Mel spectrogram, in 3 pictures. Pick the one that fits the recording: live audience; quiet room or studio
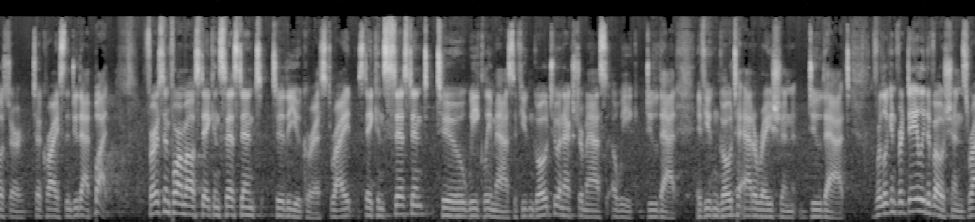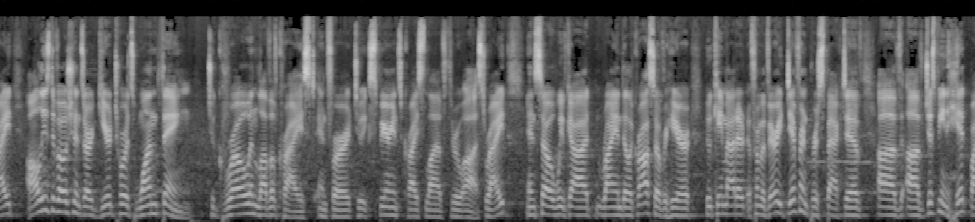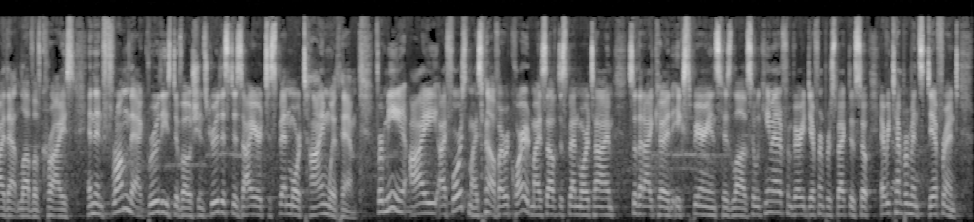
live audience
